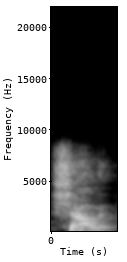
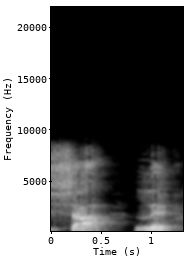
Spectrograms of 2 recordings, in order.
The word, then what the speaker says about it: chalé: acentua o último a a palavra Chalé é termina com e é uma sílaba você não xale você diz chá Lê por isso é de uma sílaba tônica e ela é acentuada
